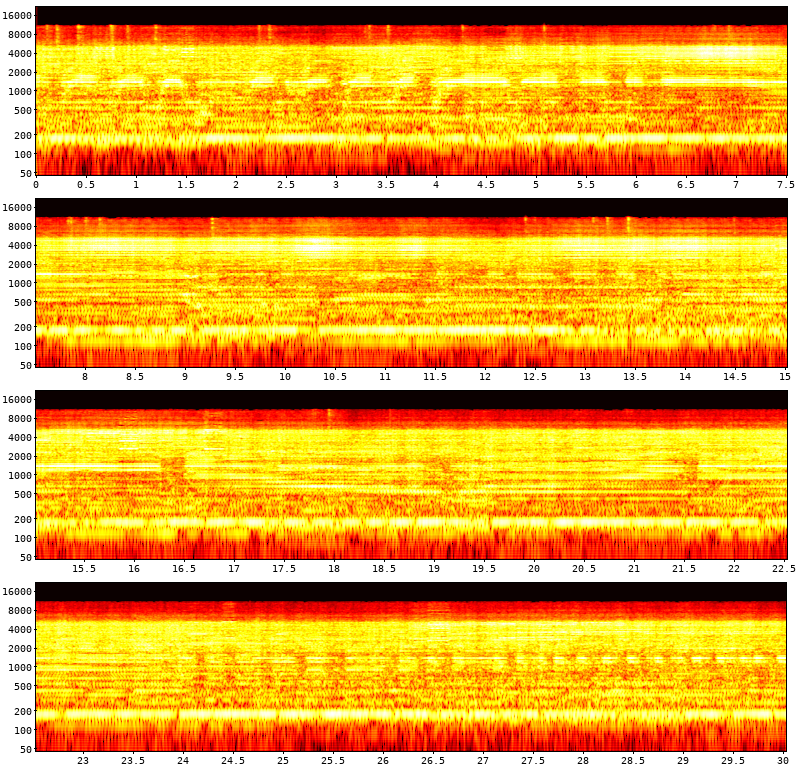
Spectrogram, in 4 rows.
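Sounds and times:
electric guitar drone: 0.0 - 30.0.

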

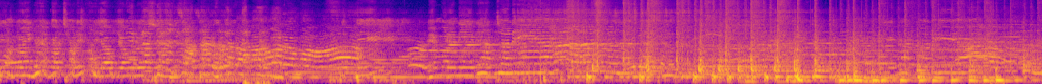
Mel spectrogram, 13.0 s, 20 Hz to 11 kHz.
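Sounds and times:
person singing: 2.7 - 13.0
barrel drum and stand drum beating: 6.7 - 13.0.

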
